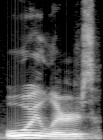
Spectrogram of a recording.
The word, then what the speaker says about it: Euler: and this is really often referred to as Euler's number I know it looks like uhler but it's pronounced Euler Euler's number so unfortunately there is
